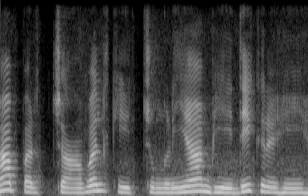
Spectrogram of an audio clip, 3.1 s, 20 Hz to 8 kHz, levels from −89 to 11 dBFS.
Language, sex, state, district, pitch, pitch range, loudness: Hindi, female, Haryana, Charkhi Dadri, 200 Hz, 190-240 Hz, -15 LUFS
